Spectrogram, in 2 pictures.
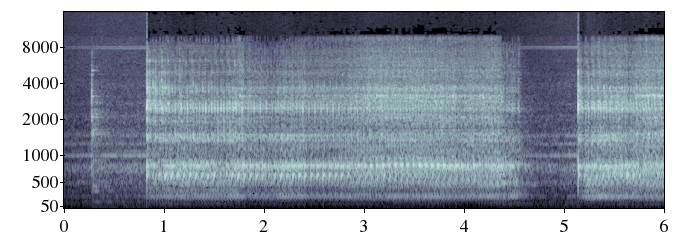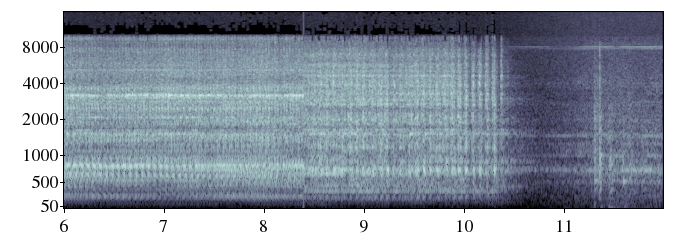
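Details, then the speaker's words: Wood lathe at about 1000 rpm finishing a dried, oval rough-turned elm bowl: rough rasping cut with a fast buzzing rattle as the gouge bounces, losing bevel contact near the rim. "right now the last sound you heard that bouncing in there that was my uh cutting edge losing bevel contact it's pretty good in here but once i got down here close to this rim i had a problem"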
